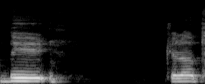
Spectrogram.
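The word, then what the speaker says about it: bhut jolokia: no fish yuck it depends on the fish pronounced boot Jolokia is the hottest pepper known Oh my mom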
